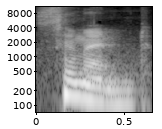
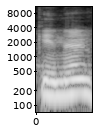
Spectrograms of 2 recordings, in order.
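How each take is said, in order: First: The word begins with an s sound. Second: The word begins with a k sound. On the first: The speaker calls it right. "সির উচ্চারণ কিসের মতো? স্বর মতো হবে।" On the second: The speaker calls it wrong. "এখন আর কিমেন্ট বলা যাবে না"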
